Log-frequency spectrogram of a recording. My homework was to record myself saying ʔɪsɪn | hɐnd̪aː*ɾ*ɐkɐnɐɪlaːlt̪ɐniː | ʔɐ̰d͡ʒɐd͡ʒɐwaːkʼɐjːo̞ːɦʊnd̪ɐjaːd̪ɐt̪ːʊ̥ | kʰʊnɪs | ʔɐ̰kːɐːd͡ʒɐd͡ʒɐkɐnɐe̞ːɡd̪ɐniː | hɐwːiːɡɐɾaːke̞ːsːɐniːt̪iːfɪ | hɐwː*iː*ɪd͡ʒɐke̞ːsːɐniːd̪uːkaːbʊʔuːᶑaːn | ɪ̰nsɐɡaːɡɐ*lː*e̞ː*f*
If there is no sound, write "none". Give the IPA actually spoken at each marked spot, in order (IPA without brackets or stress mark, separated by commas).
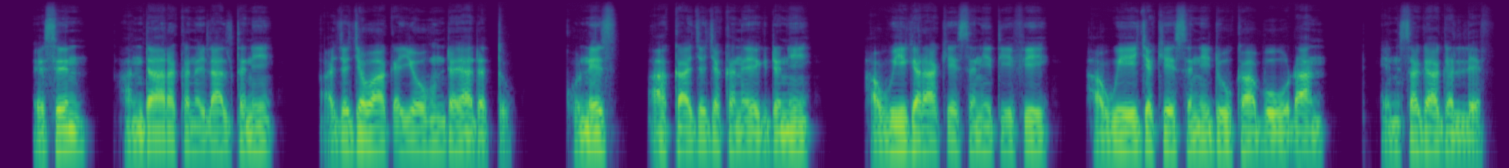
ɾ, iː, lː, f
